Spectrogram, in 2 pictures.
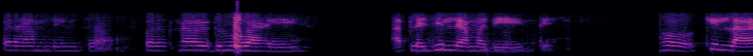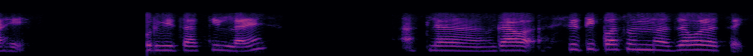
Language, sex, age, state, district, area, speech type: Marathi, female, 30-45, Maharashtra, Osmanabad, rural, conversation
